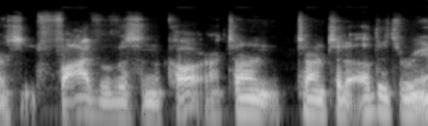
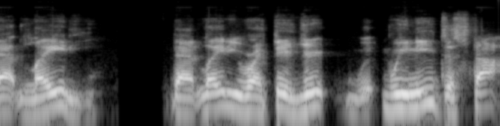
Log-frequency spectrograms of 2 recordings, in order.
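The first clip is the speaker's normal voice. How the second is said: put-on higher-pitched yelling shout; 3 semitones higher than usual. Retelling urging friends to stop the car: retelling own yelling. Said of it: "yelling at this point".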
